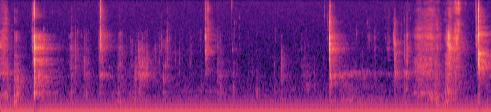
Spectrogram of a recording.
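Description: Close-miked chewing and mouth smacking while eating king crab leg meat, with about five sharp clicks spread through, over a steady low hum.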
